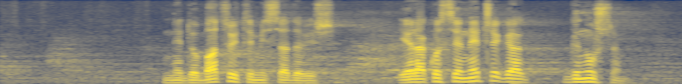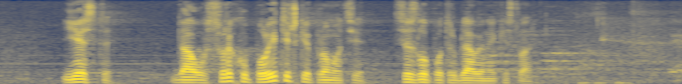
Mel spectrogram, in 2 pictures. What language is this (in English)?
Serbian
